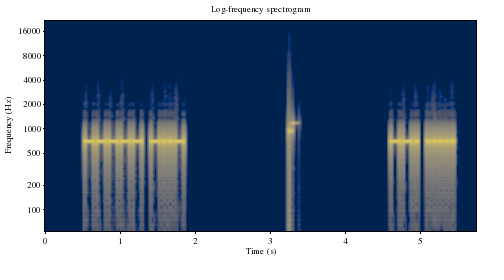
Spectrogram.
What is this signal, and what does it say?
Morse code, heard as a keyed tone, about 30 wpm, 700 Hz. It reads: 0X G5
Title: Single-Letter Single-Number 30wpm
